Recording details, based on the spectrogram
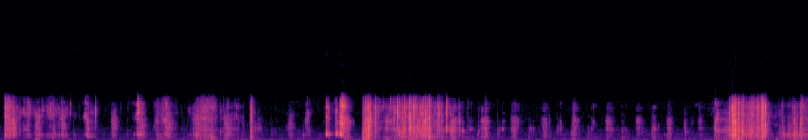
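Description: A Walkers onion-flavoured crisp crunches and gets chewed close to the mic, with a series of irregular crackly bites and mouth crunches spread over about twelve seconds and quiet gaps between them.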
